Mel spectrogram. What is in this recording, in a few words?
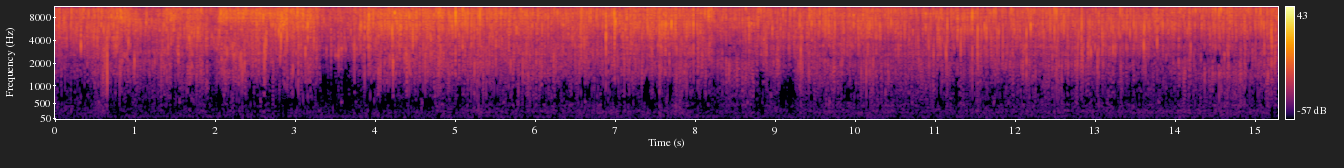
pee; cstrike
